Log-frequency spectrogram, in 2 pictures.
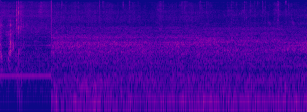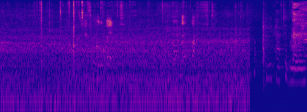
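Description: A car engine rumbles steadily inside a moving car, with road noise.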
